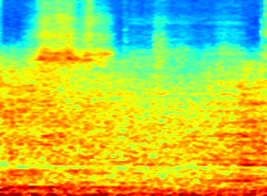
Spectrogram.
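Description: An engine running steadily at idle, a low even tone with no change in speed.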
